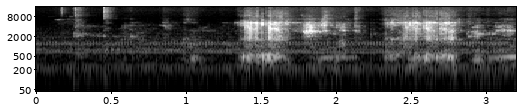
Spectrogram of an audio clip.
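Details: Pug after a 3-minute exercise test: nasopharyngeal stertor.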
